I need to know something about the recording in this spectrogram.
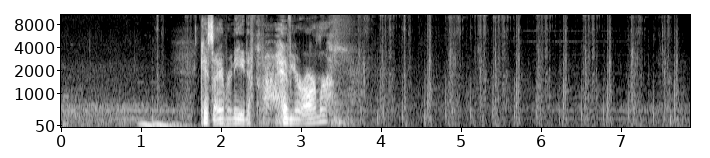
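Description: Armoured footsteps run on stone.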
